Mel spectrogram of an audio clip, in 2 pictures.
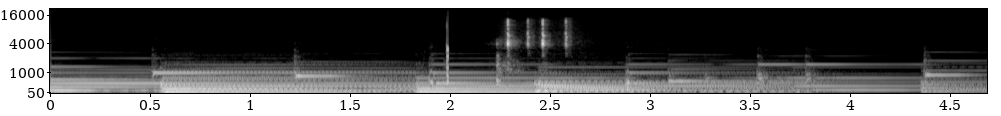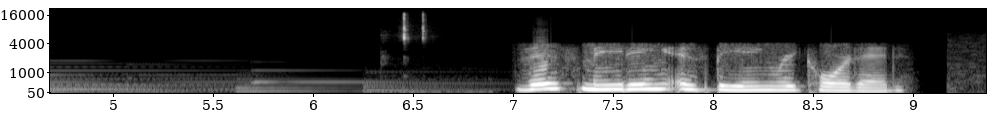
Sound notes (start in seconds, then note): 2.2 mouse double click; 6.4 mouse single click; 7.1 automated voice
